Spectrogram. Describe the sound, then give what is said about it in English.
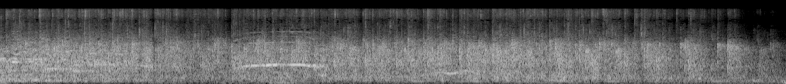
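A church audience gives a warm round of applause to welcome a pastor. The clapping is loud and dense, with a few voices rising above it, and it eases slightly toward the end. “Ladies and gentlemen, would you give a very warm Go Christian Church welcome to Pastor Wimbai.”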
